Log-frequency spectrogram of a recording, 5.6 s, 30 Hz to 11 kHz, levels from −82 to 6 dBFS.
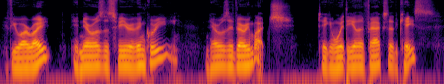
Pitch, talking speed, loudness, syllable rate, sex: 115 Hz, 225 wpm, -17 LUFS, 6.8 syllables/s, male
